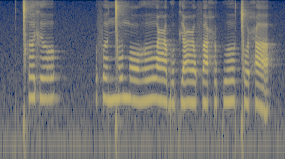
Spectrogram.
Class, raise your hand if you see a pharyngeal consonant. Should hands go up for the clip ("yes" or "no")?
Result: yes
